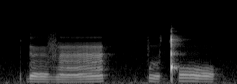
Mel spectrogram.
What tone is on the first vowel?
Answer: low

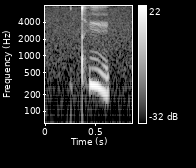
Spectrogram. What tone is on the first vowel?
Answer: falling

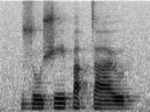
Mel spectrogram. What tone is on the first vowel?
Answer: low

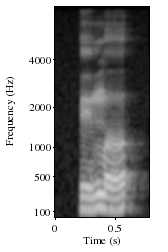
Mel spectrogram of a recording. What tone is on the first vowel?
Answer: rising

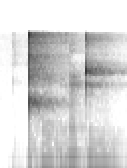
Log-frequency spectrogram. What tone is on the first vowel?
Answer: low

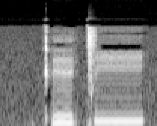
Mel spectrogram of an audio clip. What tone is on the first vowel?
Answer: low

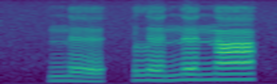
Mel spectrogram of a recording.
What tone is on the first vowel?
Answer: low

